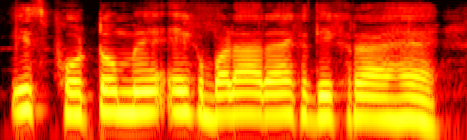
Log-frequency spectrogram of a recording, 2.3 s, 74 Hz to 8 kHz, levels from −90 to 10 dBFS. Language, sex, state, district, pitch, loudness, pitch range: Hindi, male, Jharkhand, Garhwa, 175 Hz, -13 LUFS, 165-190 Hz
